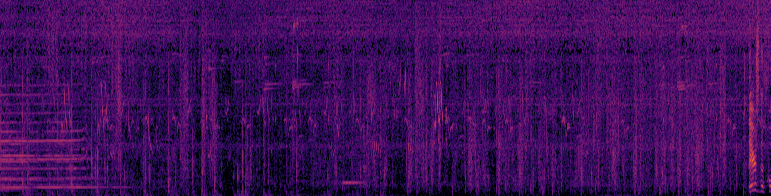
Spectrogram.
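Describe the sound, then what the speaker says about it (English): Horse hooves clip-clopping at a steady walking rhythm as a rider travels in Red Dead Redemption, with a whinny and ambient game sound, under a character's talk. "Let's see if we can get you back in the saddle."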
